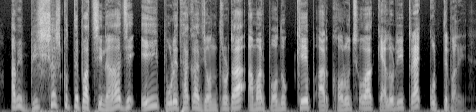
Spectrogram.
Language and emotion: Bengali, surprised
